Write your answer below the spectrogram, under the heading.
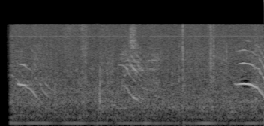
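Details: Wintering elk at the Oak Creek feeding station in Washington. Three brief, high, squealing chirps, each sliding and bending, come at the start, middle and end. They sit over a steady low hum, and a child speaks afterward.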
